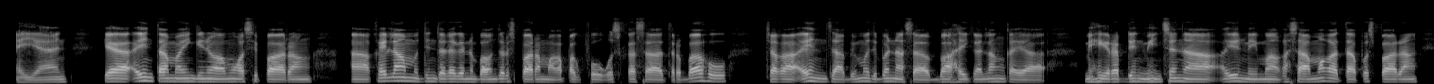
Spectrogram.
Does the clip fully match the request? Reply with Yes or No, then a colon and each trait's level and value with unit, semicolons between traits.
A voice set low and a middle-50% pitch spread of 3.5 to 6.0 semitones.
No: low, 125 Hz; average, 2.8 semitones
